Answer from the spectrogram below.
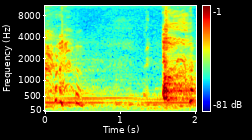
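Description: A person coughs in one loud, harsh burst near the end, after a quiet stretch with soft breathy noises and a faint low hum, during a guided meditation.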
